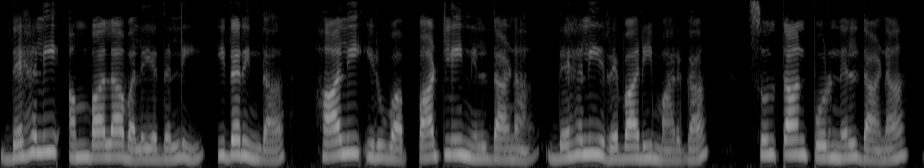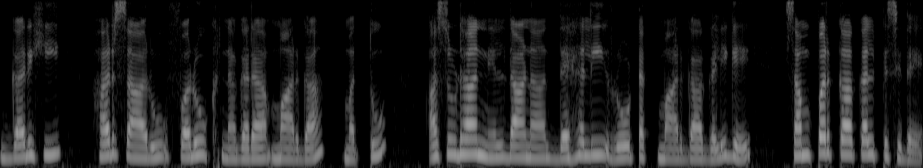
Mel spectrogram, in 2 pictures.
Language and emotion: Kannada, neutral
